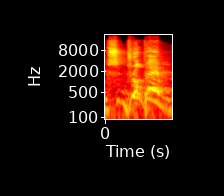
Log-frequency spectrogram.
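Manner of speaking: loud, high-pitched scream.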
